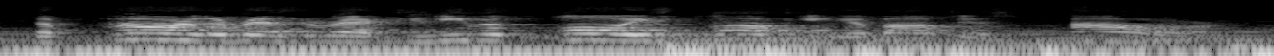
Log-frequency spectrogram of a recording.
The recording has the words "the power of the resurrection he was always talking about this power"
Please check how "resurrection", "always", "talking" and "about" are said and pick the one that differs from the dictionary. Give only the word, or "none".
none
